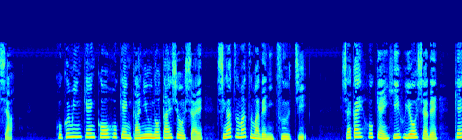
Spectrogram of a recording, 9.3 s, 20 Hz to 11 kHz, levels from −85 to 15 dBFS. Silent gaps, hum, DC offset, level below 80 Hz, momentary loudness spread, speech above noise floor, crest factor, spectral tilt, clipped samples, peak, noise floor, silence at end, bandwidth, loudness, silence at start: none; none; under 0.1%; -70 dBFS; 10 LU; 45 dB; 18 dB; -5 dB/octave; under 0.1%; -8 dBFS; -69 dBFS; 0 s; 8 kHz; -25 LUFS; 0 s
